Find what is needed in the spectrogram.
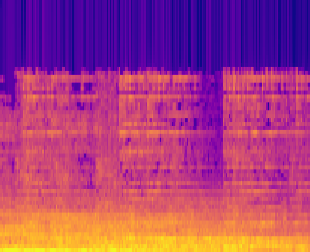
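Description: A man singing one long held note that ends a little over three seconds in, with a low thump just before it stops.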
